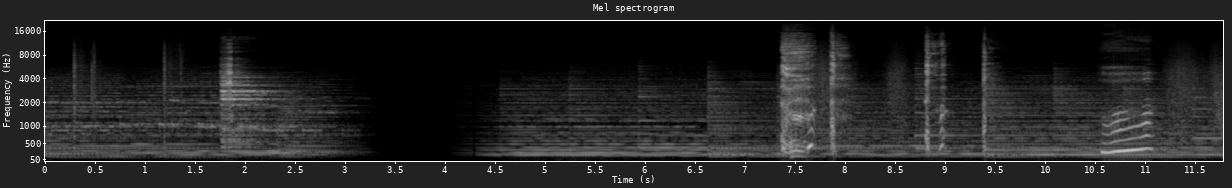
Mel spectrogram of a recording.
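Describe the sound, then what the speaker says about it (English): A few short coughs and throat clearings cut between stretches of sustained musical tones, moderately close and quiet against the tones, with a brief silent gap early on. "you sure cough a lot sometimes"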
